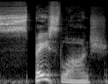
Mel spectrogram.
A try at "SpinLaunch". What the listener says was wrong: Spin launch. You said space launch.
